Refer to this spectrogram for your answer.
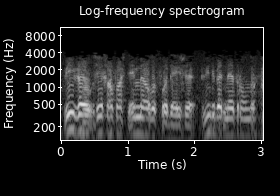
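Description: A man's voice: fairly high pitch, moderate pace, vocal fry. A man heard over a two-way radio transmission, running an amateur radio net and reading out call signs with many hesitant fillers. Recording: narrow tinny radio with faint hiss.

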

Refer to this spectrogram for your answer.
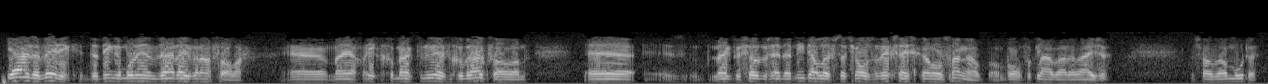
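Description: A man running an amateur radio net, heard over a two-way radio link, speaking in a steady, methodical way and spelling out call signs. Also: medium pitch, moderate pace. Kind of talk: radio net check-ins. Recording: narrow tinny radio with faint hiss.

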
